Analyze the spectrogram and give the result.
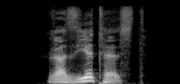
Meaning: inflection of rasieren: 1. second-person singular preterite 2. second-person singular subjunctive II
- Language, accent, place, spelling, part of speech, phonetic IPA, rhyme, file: German, Germany, Berlin, rasiertest, verb, [ʁaˈziːɐ̯təst], -iːɐ̯təst, De-rasiertest.ogg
